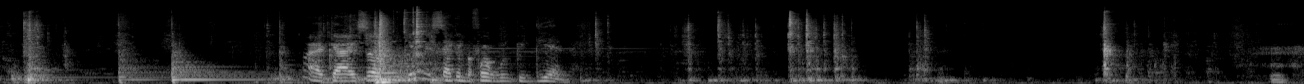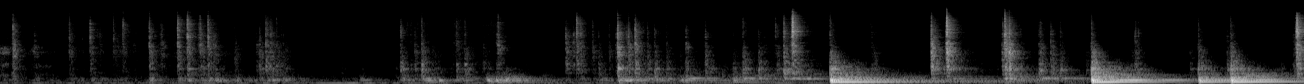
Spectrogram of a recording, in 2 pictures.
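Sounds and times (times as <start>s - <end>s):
objects knocking and clattering: 0.0s - 10.2s, 12.8s - 26.0s.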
